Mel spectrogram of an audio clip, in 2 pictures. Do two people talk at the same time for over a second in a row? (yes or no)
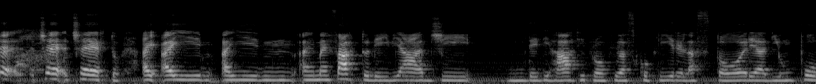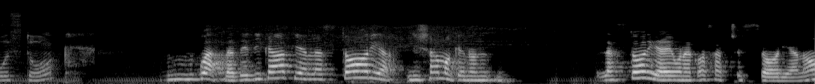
no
